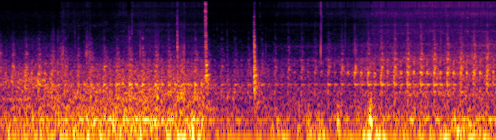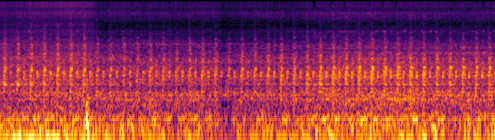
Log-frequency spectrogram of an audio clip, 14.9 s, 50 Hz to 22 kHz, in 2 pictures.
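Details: Chevrolet Trailblazer petrol engine idling with a loose, irregular knock over the steady engine sound; codes P1345 cam/crank correlation, P0300 random misfire, P0014 exhaust cam over-advanced bank 1; cause suspected, not confirmed.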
